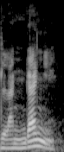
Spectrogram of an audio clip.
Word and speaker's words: Lagagne: Y así, cuando vi la luz, lo pronuncié en espagnol.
